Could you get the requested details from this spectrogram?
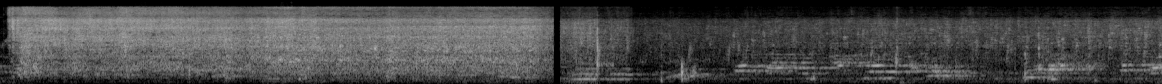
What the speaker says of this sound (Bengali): এবার বাকি মাছগুলো আবার তেলে দিয়ে দেবে।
